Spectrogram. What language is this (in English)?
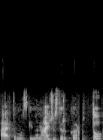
Lithuanian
